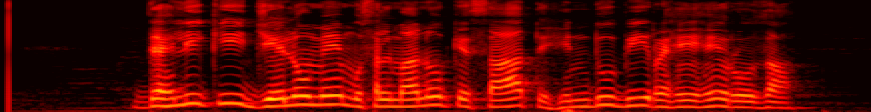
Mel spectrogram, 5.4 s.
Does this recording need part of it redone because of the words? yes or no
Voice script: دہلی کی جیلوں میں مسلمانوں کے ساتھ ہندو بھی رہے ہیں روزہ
no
